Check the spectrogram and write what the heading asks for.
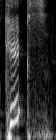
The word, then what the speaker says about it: CIX: correct the other one is I think it's kicks I'm trying to go by the list cuz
